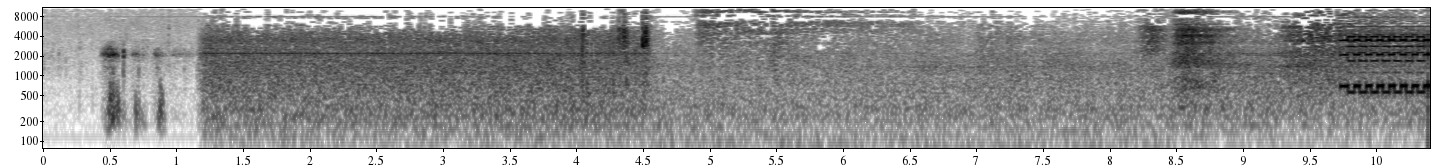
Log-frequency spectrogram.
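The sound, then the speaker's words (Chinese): A telephone rings in a public phone booth where a woman is placing a call. The ringing sits over a steady, loud wash of noise, after a few short bursts at the start. “电话响了，女生在公用电话里面，公用电话亭里面拨电话。”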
